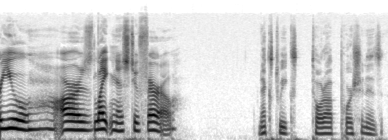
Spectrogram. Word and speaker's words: פרעה: Pharaoh is the proper name of Pharaoh and can also be pronounced Paro.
